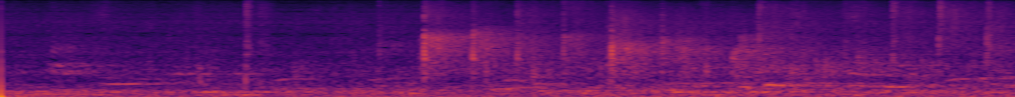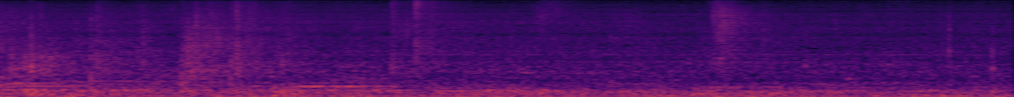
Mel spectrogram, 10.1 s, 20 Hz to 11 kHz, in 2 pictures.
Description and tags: raw recital applause lame
Raw unedited sounds of the crowd in a auditorium during a Christmas recital recorded with DS-40. You can edit them and clean them up as needed.
audience, crowd, applause, auditorium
